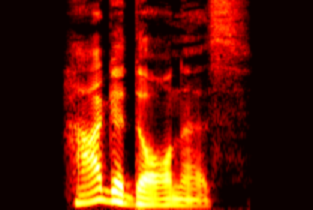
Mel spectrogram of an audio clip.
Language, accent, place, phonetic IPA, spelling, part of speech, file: German, Germany, Berlin, [ˈhaːɡəˌdɔʁnəs], Hagedornes, noun, De-Hagedornes.ogg
- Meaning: genitive of Hagedorn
